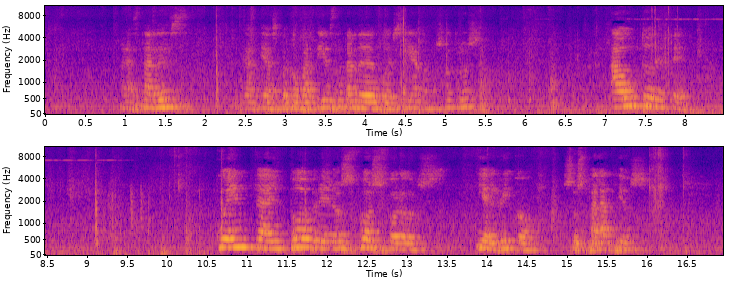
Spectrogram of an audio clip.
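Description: A woman speaks calmly into a microphone, heard through a loudspeaker in a room with some echo.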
